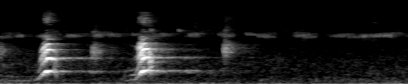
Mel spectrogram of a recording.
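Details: Two crisp, high-pitched barks a second apart from a small black dog being spoken to, each rising sharply then stopping, with a faint steady electronic whine behind.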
